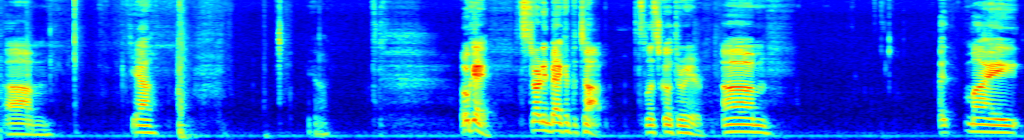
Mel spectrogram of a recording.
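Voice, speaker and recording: A man's voice: fairly low pitch, a bit bright. A man hosting a casual solo vlog, talking informally with self-deprecating humor as he reads and answers comments. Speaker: host of a preparedness video channel.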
